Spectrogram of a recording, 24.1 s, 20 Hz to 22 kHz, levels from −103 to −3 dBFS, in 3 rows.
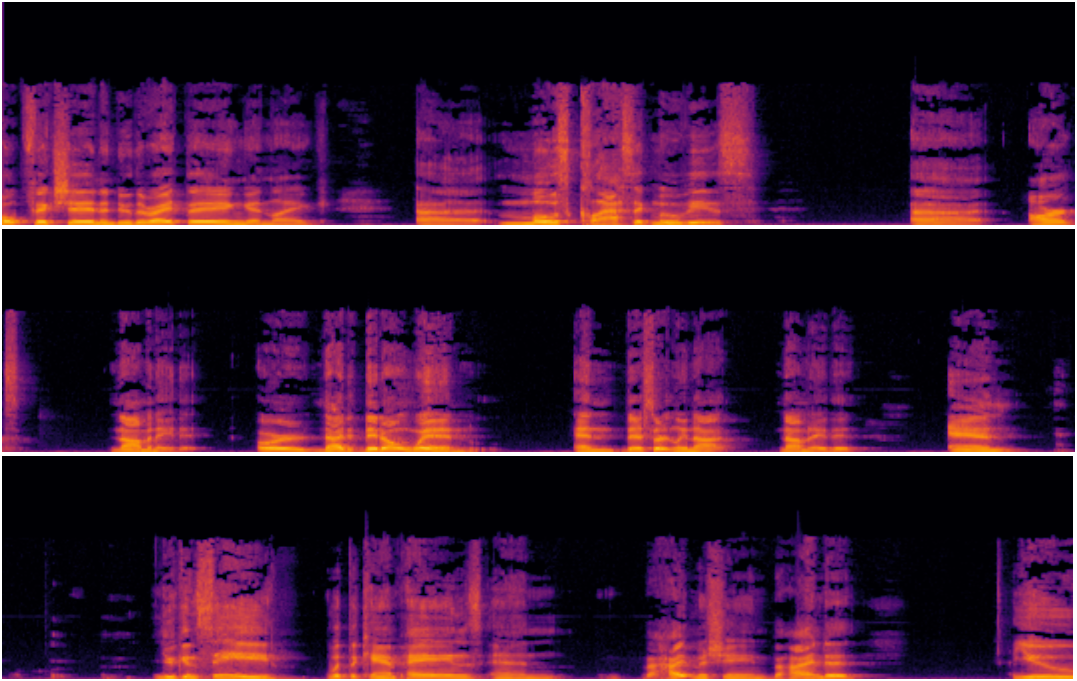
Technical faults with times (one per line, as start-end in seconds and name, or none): none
